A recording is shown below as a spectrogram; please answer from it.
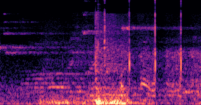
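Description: A basketball hits once with a heavy thump about a second in, as a shot comes down at the basket. Several short sharp ticks follow as play resumes on the hardwood gym floor, with voices echoing in a large hall.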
